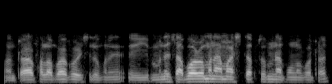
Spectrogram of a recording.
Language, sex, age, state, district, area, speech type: Assamese, male, 30-45, Assam, Darrang, rural, conversation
